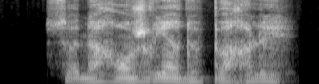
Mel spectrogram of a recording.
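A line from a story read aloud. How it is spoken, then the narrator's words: Muttered to himself. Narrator (French): murmura-t-il pour lui-même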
